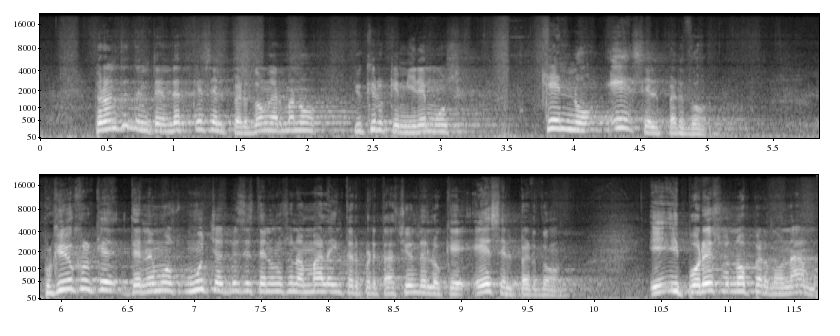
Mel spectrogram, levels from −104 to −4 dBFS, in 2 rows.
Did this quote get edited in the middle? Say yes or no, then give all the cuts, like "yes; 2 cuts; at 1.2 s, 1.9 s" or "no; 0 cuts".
no; 0 cuts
